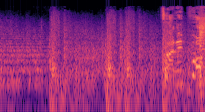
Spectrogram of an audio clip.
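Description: Gunshot effects in a song's story: three sharp, booming bursts hit in sequence over a dense musical backing.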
